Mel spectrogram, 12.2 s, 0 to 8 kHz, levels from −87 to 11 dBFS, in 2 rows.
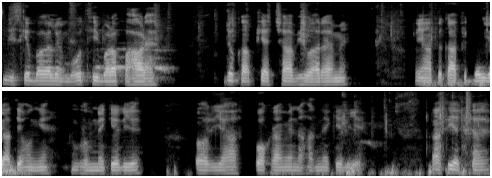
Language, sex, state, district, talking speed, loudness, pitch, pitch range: Hindi, male, Jharkhand, Jamtara, 175 wpm, -22 LUFS, 110 Hz, 110-115 Hz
